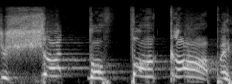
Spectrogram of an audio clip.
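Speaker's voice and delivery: very high, unhinged, drawn-out scream. Recounting how he would answer your questions, retelling a scream. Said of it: "Just like scream".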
